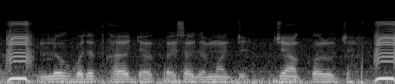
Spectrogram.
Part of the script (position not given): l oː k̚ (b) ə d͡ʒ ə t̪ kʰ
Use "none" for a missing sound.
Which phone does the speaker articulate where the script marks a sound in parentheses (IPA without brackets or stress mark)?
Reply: b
